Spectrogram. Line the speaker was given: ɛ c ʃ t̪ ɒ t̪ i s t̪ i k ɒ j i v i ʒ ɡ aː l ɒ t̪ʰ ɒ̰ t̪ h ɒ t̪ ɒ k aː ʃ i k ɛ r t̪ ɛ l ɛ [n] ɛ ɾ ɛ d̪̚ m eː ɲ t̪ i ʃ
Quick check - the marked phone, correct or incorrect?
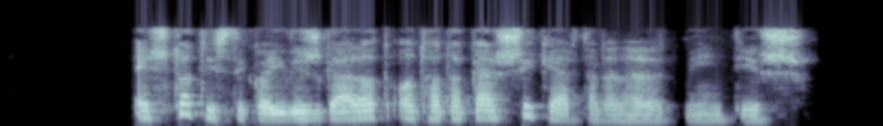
correct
